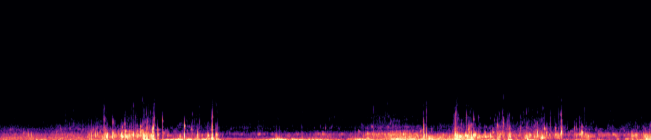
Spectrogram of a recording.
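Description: Pool water sloshing and bubbling as a swimmer plunges under, heard through a camera at and below the surface. After a steadier first second come irregular, muffled gurgling and rushing bursts.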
